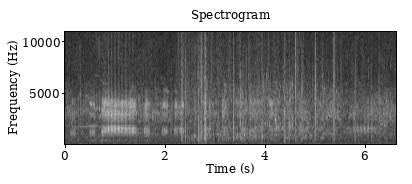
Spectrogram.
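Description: Cormorant chicks calling from Phragmites reed beds in the Netherlands, a loud nasal chorus early on, then scattered overlapping calls and clicks continuing through outdoor ambience.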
